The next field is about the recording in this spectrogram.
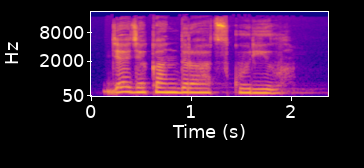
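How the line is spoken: Sad grandmother. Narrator (Russian): грустно ответила бабушка

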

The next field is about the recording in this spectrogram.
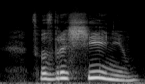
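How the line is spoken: Joyful purring. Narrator (Russian): радостно промурлыкала синяя звезда

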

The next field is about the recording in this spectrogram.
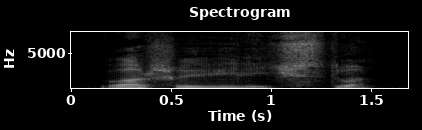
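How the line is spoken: Whispering. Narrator (Russian): зашептал Глэрд

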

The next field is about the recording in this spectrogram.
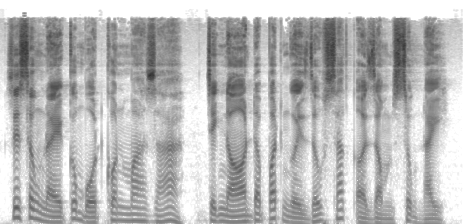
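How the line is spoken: Sighing. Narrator (Vietnamese): Thầy Lương bấy giờ thở dài rồi bắt đầu bảo

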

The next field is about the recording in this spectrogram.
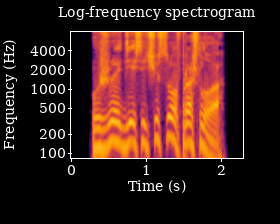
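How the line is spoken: Sullen grumble. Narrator (Russian): проворчал я угрюмо

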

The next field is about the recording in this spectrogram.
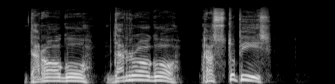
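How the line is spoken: Booming, commanding voice. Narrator (Russian): царевич зычным голосом

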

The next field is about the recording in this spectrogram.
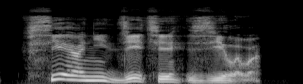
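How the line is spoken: Calm. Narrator (Russian): спокойно сказал

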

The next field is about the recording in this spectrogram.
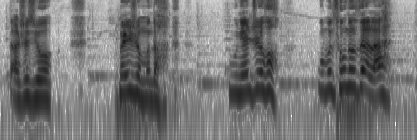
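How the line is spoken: Tearful, comforting. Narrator (Chinese): 乐无红着眼眶对乐月说

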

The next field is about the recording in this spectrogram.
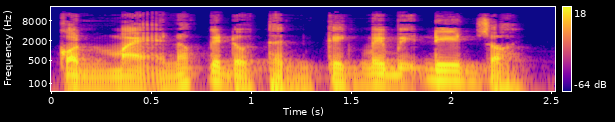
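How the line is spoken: Muttering. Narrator (Vietnamese): Thành miệng lẩm bẩm

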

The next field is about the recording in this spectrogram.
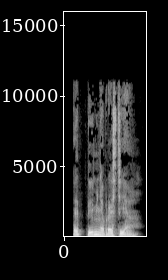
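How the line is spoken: Sighing. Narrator (Russian): вздохнул Вольгость верещага

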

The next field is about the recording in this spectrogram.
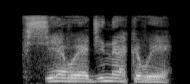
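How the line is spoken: Hoarse prisoner replying. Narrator (Russian): хрипло отозвался заключенный

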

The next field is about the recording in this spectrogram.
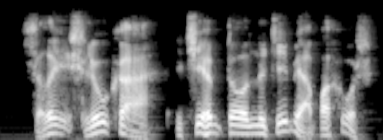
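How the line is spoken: Wheezed, spitting sand. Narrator (Russian): просипел Кевин, отплевываясь песком

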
